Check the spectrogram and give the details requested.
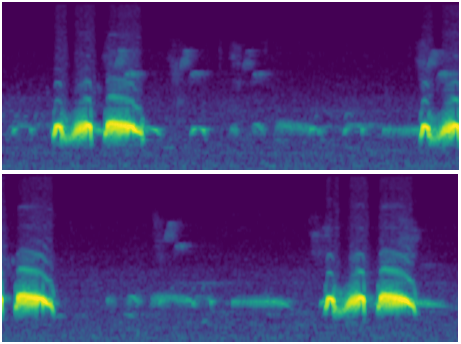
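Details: Female spotted dove used as a lure to draw in wild birds, giving a low three-part cooing phrase, a short note then two longer hoarse coos, repeated about every three and a half seconds, with soft murmuring coos between.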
